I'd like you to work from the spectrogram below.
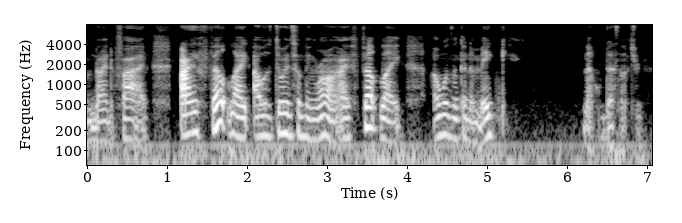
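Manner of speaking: normal talking voice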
